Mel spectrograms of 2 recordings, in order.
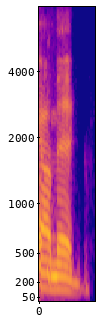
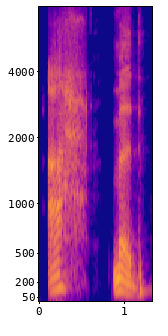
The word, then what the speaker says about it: Ahmed: Ahmed. Ahmed. See, you're doing the. That's a different letter. I feel like that's the thing. That's a different letter. So Ahmed is ha. You're saying ha.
